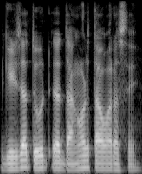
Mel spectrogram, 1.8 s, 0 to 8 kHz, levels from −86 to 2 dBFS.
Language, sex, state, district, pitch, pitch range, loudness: Assamese, male, Assam, Kamrup Metropolitan, 95 Hz, 95-110 Hz, -17 LUFS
